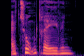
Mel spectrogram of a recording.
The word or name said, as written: atomdreven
